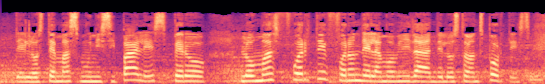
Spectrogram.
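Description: A woman speaks in a high pitch with ordinary pitch variation. Background noise is noticeable. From Quebec (Montreal). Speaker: city councillor. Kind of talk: interview. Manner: halting.

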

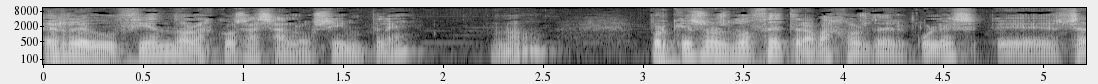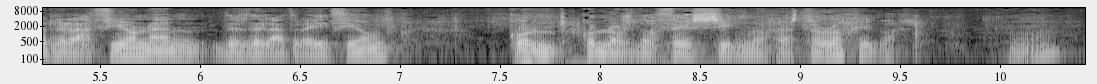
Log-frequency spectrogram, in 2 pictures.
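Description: Over noticeable background noise, a fairly low-pitched man talks at a moderate pace with very wide pitch swings. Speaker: alchemy therapist. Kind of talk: interview.

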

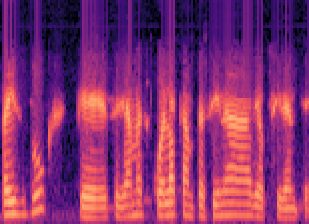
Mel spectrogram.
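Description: This man has a normal speaking voice pitched fairly high. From rural western Mexico. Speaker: organic farmer and rural educator. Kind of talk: radio interview.

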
